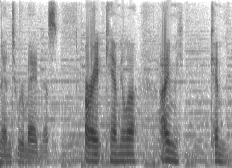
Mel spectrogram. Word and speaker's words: Camula: to put an end to her madness alright camula i'm kim camellia i'm seeing her name on here is what's making me pronounce it poorly I'm here for my friend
